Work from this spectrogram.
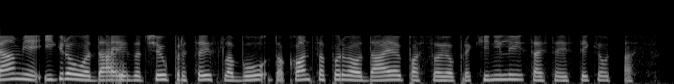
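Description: Packet loss with pitch repetition hits twice: at 1.03–1.27 s, short dropouts of 40 ms at most leave brief buzzy held tones, and at 6.14–6.25 s the repeated period fades toward silence, over a telephone-band G.711 line.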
